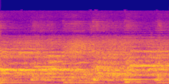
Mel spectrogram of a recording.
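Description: A large mixed Ukrainian folk choir singing, several voice parts sustaining notes together.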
